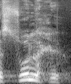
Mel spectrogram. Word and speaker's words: صلح: سلو تو صحیح تلفظ بہرحال یہ کہ وہ یہ کہ لام ساکن ہے، تو اردو میں صلح، اور یہ اصل لفظ عربی ہے.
